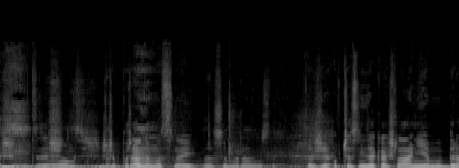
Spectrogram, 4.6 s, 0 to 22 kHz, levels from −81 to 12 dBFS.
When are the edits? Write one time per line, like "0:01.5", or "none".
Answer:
0:03.3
